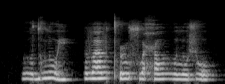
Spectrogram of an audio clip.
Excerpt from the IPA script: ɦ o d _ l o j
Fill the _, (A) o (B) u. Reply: B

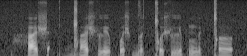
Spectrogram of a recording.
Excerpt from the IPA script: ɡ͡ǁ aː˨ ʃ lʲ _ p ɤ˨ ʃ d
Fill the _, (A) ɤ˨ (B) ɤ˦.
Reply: A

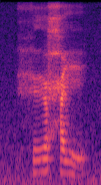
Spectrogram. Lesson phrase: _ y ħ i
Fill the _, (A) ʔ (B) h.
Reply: B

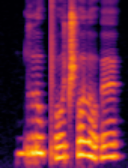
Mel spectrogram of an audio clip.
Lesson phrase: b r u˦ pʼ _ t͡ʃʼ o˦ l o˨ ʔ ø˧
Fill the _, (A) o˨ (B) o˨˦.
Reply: B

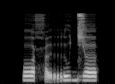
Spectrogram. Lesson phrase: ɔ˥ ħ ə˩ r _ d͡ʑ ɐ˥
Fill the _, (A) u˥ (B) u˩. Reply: A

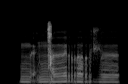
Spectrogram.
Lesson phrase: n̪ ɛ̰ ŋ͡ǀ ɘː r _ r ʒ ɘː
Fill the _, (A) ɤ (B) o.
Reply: A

